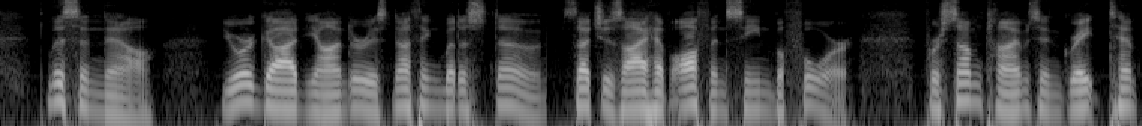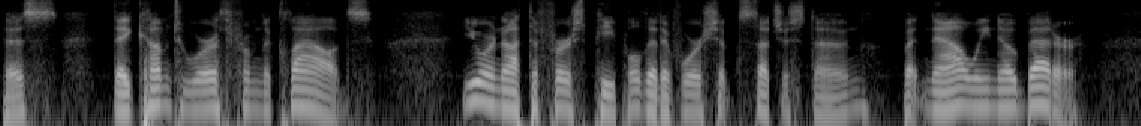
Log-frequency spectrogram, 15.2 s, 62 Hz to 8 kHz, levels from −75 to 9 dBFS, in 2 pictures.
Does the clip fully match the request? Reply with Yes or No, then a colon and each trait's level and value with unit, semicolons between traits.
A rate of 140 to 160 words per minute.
No: average, 180 wpm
